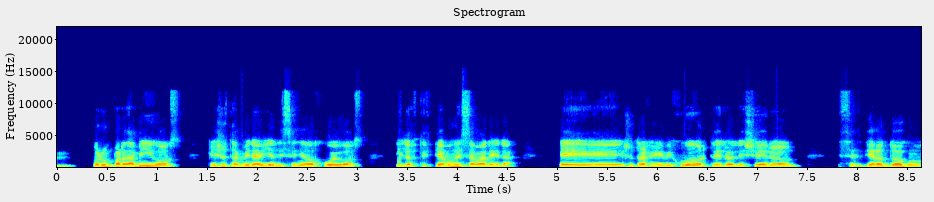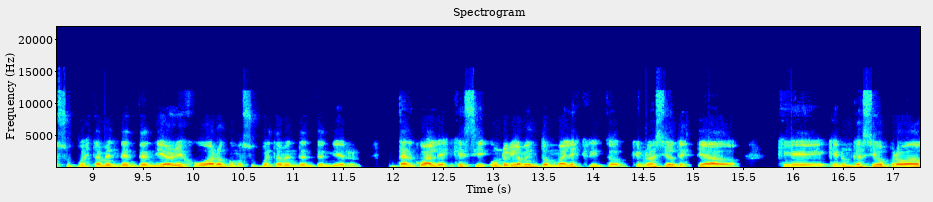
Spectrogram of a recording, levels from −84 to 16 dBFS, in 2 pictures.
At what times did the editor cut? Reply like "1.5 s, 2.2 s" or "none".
6.5 s, 11.8 s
